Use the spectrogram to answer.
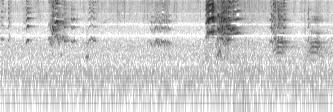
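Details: Lorikeets in a feeding frenzy give harsh, shrill screeches and squawks in irregular bursts, several birds calling over one another, with the loudest outburst near the middle.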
